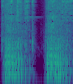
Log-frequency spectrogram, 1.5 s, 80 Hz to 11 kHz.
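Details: Oleo-Mac 947 two-stroke chainsaw, which started but stalled without choke, after fixing an air leak at the fuel line and readjusting idle and high mixture: revs hard twice with short drop between, crisp, no stumbling; running healthy.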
